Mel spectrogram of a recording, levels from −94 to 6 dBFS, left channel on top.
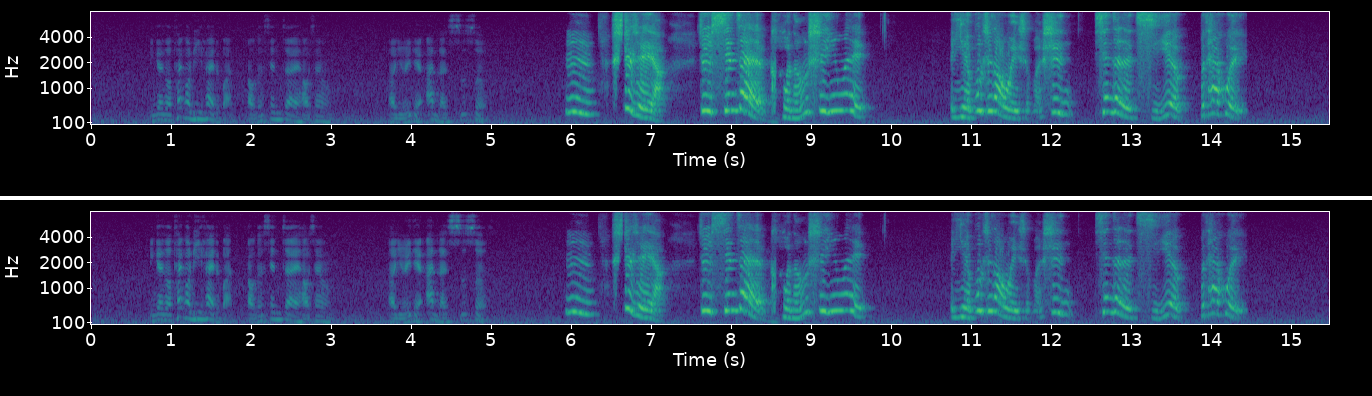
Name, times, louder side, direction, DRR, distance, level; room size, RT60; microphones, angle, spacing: voice 1, 0.7-3.1 3.7-5.0 8.4-8.6, right 4 dB, 40° right, 7.9 m, -48 dB
voice 2, 5.9-9.8 10.7-12.3 12.6-14.5, left 5 dB, 45° left, 0.8 m, -26 dB
head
